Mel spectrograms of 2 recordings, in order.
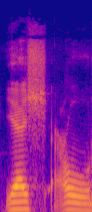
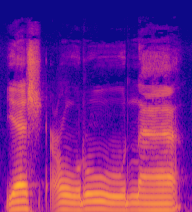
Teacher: Ini kalau kita berwaqaf berhenti di huruf nun, kita baca yash'urun. Jangan dibaca yash'uruna baru berhenti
